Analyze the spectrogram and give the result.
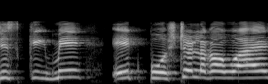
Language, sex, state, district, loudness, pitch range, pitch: Hindi, female, Bihar, Sitamarhi, -16 LUFS, 295-315 Hz, 305 Hz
